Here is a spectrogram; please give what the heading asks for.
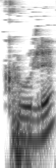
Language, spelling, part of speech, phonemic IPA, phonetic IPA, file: Danish, kulde, noun, /kulə/, [ˈkʰull̩], Da-kulde.ogg
- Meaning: 1. cold 2. coldness 3. frigidity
